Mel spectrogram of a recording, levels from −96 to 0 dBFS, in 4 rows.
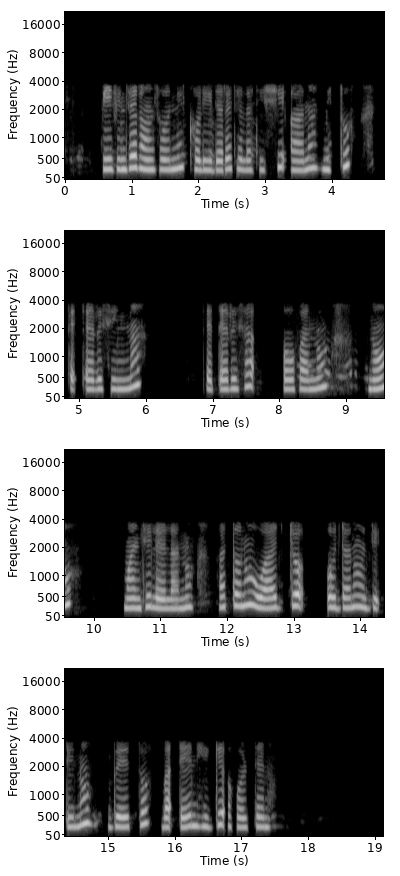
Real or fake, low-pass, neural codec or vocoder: real; 3.6 kHz; none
